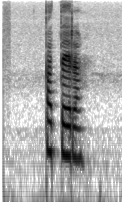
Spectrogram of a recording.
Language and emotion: Russian, neutral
